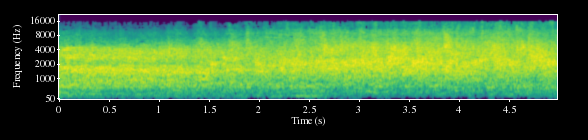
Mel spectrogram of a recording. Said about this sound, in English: So, Marcus, give him a bonus. The audience applauded. Give him a bonus point because they enjoyed the interruption.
